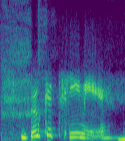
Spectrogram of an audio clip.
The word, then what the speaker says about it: bucatini: Bucatini.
